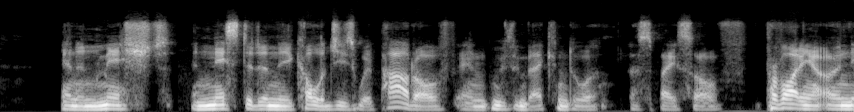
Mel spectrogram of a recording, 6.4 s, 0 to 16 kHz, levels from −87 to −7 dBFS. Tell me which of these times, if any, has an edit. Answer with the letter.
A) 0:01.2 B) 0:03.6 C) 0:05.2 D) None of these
B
